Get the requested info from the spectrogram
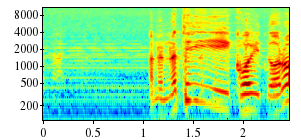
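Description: Steady electrical mains hum from the sound system, heard in a pause in the talk; about halfway through, a man starts speaking again into the microphone.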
